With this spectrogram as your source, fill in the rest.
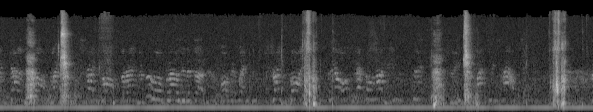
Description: My dog sneezing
